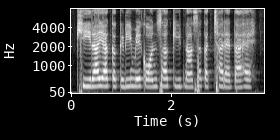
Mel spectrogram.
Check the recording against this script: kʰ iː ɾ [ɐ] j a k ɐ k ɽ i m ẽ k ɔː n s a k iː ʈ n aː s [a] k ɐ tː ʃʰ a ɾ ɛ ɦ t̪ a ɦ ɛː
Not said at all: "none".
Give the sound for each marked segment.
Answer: a, ə

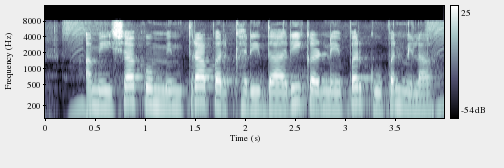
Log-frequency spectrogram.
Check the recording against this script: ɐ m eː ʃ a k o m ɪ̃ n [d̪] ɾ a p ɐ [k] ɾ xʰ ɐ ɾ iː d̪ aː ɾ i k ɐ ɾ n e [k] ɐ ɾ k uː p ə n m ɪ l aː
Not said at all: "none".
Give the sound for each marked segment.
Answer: t̪, none, p

